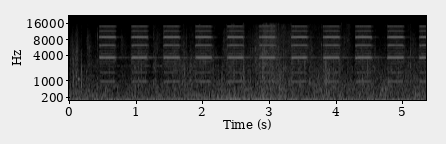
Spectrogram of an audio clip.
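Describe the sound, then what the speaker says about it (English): Layered electronic alarms in the Love and Deepspace video game beep in steady repeating pulses, several tones stacking over a dense low rumble, loud and continuous with no voices. "Alarm sound one after another."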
